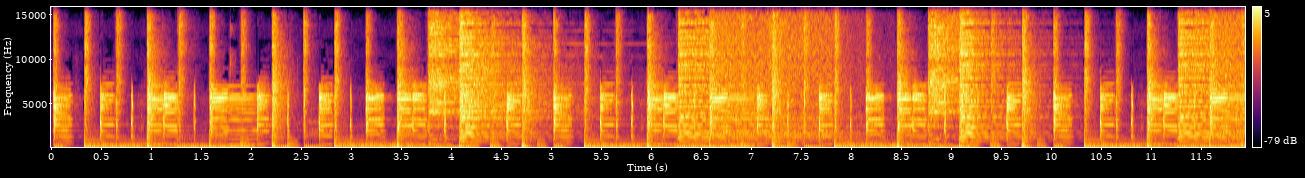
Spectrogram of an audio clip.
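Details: Loud plucked guitar and bass music fills the whole stretch, with no animal sound audible.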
